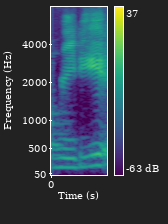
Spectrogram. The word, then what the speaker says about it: Reddy: yes i am reedy it looks like ready but it's pronounced reedy but that's okay um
